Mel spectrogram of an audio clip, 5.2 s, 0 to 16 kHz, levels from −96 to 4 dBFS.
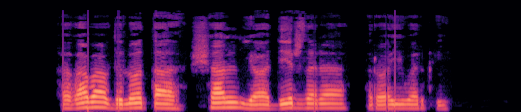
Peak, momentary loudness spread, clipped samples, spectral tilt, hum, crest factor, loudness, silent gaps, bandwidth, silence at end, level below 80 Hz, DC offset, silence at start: -6 dBFS; 11 LU; under 0.1%; -7.5 dB/octave; none; 16 dB; -21 LUFS; 3.51-3.63 s; 10.5 kHz; 0.75 s; -60 dBFS; under 0.1%; 0.6 s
